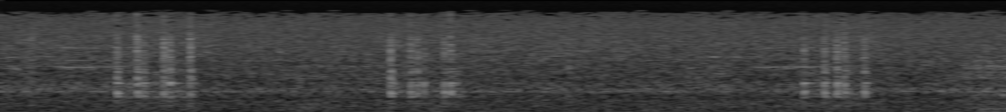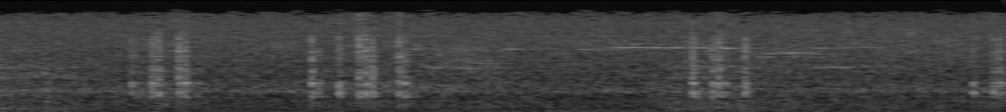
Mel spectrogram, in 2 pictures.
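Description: Pileated woodpecker pecking into a rotting tree stump while digging for wood-boring beetle grubs: short bursts of three or four quick knocks, repeated every second or two.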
